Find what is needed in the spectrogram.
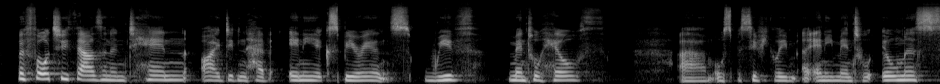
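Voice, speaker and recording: A woman speaks at a very slow pace with an Australian accent and ordinary pitch variation. The recording is very clean, with a silent background. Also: medium pitch for a woman. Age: 40s. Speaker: primary school teacher. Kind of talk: personal testimony interview. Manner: hesitant, many fillers.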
